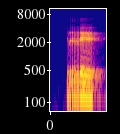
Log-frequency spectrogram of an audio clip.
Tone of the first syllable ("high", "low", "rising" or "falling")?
low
